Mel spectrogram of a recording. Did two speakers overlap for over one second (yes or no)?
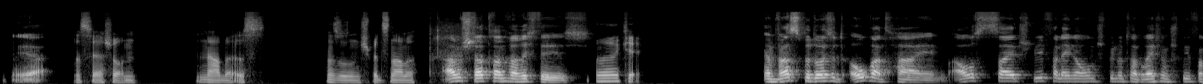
no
